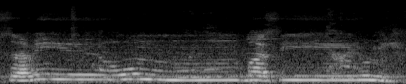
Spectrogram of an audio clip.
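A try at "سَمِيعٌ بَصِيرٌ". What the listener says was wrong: শুধু গুণনা করলেই হবে না, একটু মানে কি বলে যে একটু মানে গুণাটা একটু লম্বা সময় ধরে করতে হবে, ঠিক আছে? মিম বাদি মানে গুণাটা একটু লম্বা সময় ধরে করতে হবে, একবারে সংক্ষিপ্ত করে ফেললে হবে না।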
